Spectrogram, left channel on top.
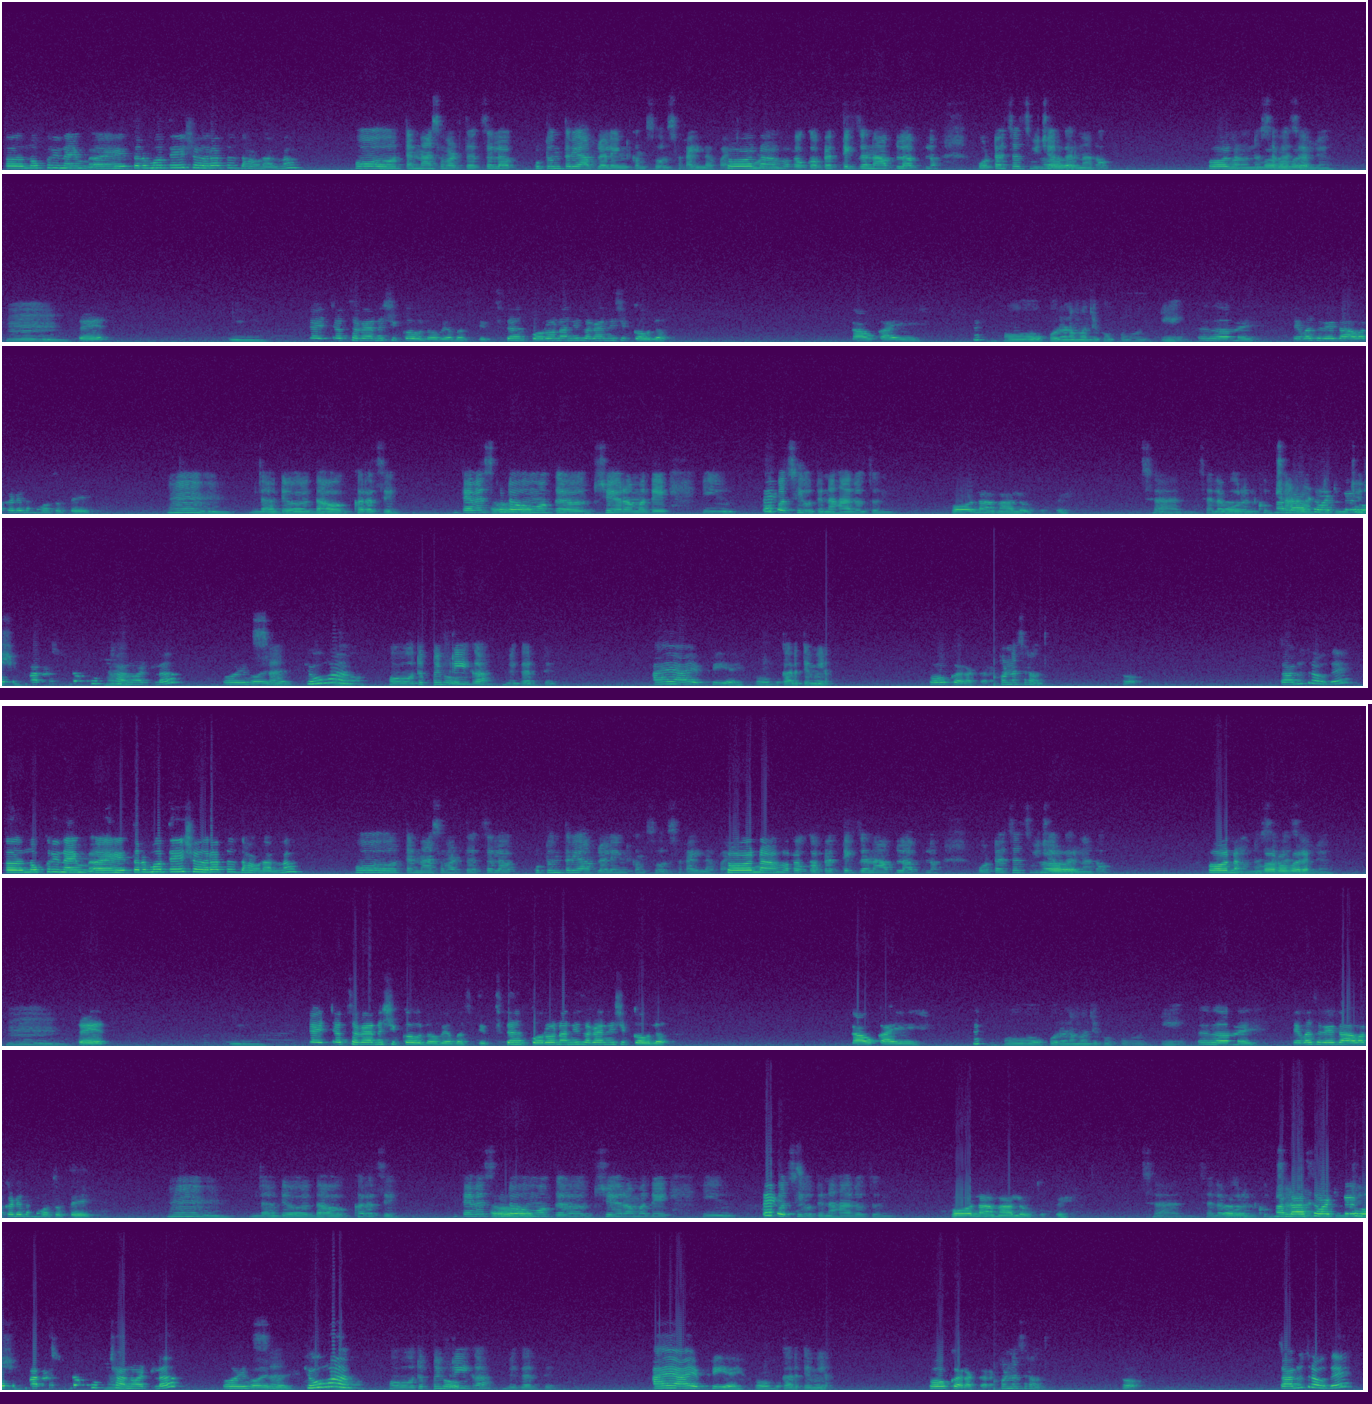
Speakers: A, on the right (about 65°); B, on the left (about 30°).
A: नोकरी नाही हे तर मग ते शहरातच धावणार ना.
B: हो त्यांना असं वाटत चला कुठून तरी आपल्याला इनकम सोर्स मिळाला पाहिजे
A: हो
B: म्हणून
A: ना हो
B: लोक
A: ना.
B: प्रत्येक जण आपलं आपलं पोटाचाच विचार
A: होय
B: करणार हो
A: हो
B: म्हणूनच
A: ना बरोबर
B: सगळं चालू आहे हम्म
A: तेच
B: हम्म.
A: त सगळ्यांना शिकवलं व्यवस्थित कोरोनानी सगळ्यांनी शिकवलं. गाव काय. <inaudible>
B: हो कोरोनामध्ये खूप हे
A: होय. तेव्हा सगळे गावाकडे धावत होत. ते.
B: हम्म द ते धाव खरंच आहे. त्यावेळेस
A: होय
B: कुठं मग शहरामध्ये खूपच
A: तेच
B: हे होते ना हाल होत.
A: हो ना हाल होत होते.
B: चाल चला
A: बरं
B: बोलून खूप
A: मला
B: छान वाटलं
A: असं वाटतंय
B: तुमच्याशी
A: हो मला सुद्धा खूप
B: ह
A: छान वाटलं होय होय
B: चाल
A: होय ठेवू मग
B: हो तुम्ही
A: हो
B: फ्री का मी करते.
A: आहे आहे फ्री आहे हो हो.
B: करते मी
A: हो करा करा
B: आपणच राहू
A: हो. चालूच राहू दे?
